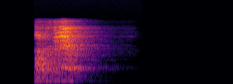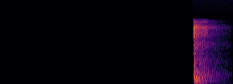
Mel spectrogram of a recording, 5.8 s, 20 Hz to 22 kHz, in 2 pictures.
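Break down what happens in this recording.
0.42-0.94 s: a cat meows
5.31-5.51 s: the sound of wooden furniture moving

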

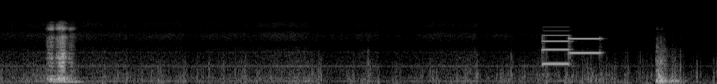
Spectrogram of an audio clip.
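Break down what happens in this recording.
0.44-0.78 s: the sound of writing
5.38-6.04 s: an alarm can be heard
6.54-6.84 s: a thump is audible
a soft steady noise sits beneath the sounds

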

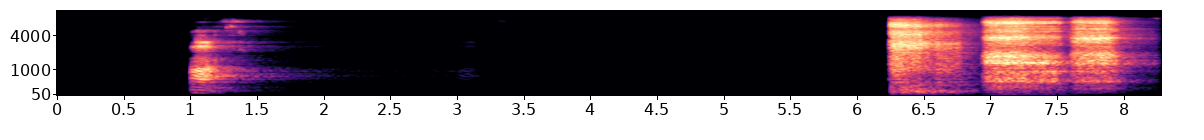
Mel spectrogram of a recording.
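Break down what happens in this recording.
1.0-1.22 s: someone says "off"
6.23-6.79 s: an explosion can be heard
6.92-7.98 s: someone breathes

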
